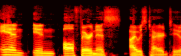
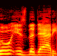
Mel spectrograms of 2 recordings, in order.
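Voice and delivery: ordinary delivery

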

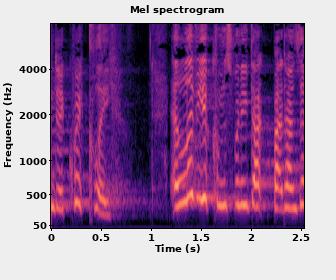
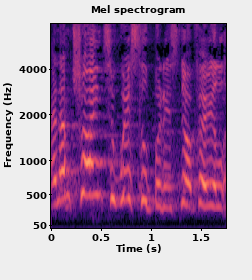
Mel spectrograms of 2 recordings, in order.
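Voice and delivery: normal talking voice

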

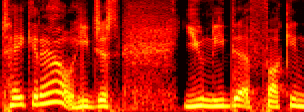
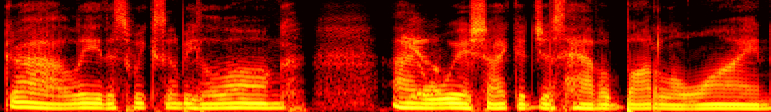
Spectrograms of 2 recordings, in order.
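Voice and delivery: put-on stressed voice, lower pitch; 6 semitones lower than usual. Retelling what Angie said to Corey: imitating stressed Angie. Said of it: "she looks at Corey stressed".

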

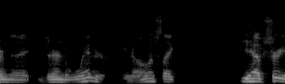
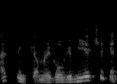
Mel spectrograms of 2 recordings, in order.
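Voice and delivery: heavy, thick, put-on Mexican accent. Retelling what a woman said one day, in a heavy thick mexican accent. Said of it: "she's got this heavy thick Mexican accent".

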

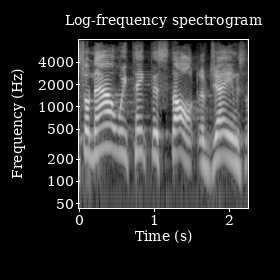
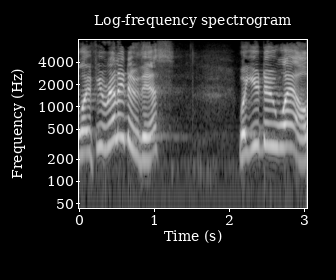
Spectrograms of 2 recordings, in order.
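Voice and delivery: mock yeah-right sarcastic tone, pitched up; 5 semitones higher than usual. Reading a scripture line as its writer might mean it: reading with a sarcastic tone. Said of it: "it's almost a sarcastic tone".

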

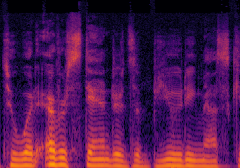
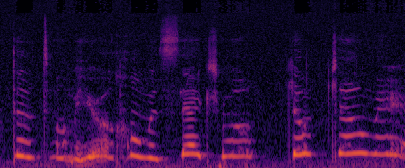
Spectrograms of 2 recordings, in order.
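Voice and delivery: put-on tearful weeping plea, higher and quieter; 16 dB quieter than usual. Retelling a mother's reaction at home, imitating her weeping. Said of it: "she started to weep. She goes".

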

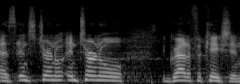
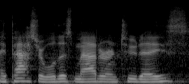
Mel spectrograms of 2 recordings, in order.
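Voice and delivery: soft, hushed half-whisper, barely any voice; 7 semitones lower, 6 dB quieter than usual. Retelling a laptop crash, God speaking to the pastor: imitating a half-whisper. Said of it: "God just whispers".

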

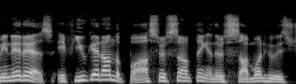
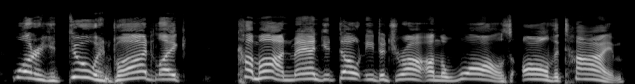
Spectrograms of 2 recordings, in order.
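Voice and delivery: put-on high, yelling, scolding voice; 8 semitones higher than usual. Retelling how they tell off their kid for drawing on walls: imitating yelling at a kid. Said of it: "but I have to yell at my kid".

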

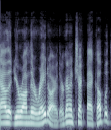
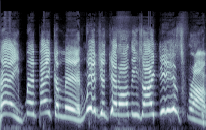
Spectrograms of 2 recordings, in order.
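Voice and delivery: put-on elderly New York lady voice, pitched way up; 3 dB louder than usual. Describing a movie's final scene with the baker, voicing an old New York lady. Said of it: "like old lady from New York".

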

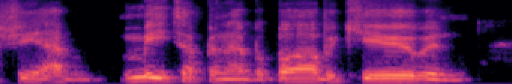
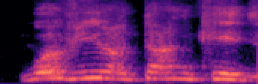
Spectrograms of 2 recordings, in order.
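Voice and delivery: mock, high screaming shout; 11 semitones higher, 4 dB quieter than usual. Stuck without glasses or clothes, the speaker retells screaming at the kids. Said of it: "there I am screaming, shouting".

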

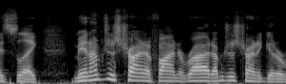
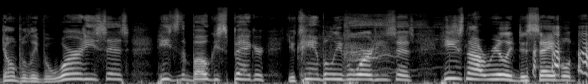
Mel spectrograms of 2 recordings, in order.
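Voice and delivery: put-on screaming man voice, higher; 6 semitones higher than usual. Retelling how a man at the window started screaming. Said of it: "this dude is screaming at me".

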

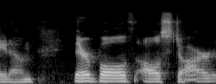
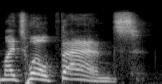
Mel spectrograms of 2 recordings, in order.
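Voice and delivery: high put-on British accent, "fans" drawn out; 8 semitones higher than usual. Discussing whether the Seahawks quarterback will leave Seattle: Russell Wilson with British accent. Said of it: "Does he have a British accent now?".

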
